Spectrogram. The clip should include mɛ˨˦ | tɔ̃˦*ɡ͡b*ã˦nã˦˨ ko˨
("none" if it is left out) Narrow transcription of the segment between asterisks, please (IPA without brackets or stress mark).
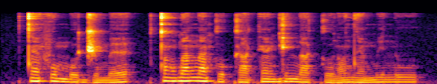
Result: ɡ͡b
